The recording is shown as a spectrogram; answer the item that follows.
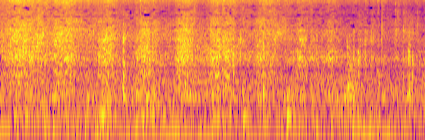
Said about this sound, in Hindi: ऑयल गर्म हो चुका है, अब मैं इसके अंदर जो हमने कबाब बनाए हुए थे वो डालेंगे।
